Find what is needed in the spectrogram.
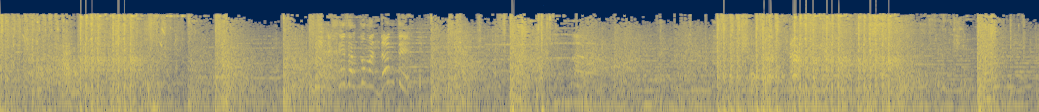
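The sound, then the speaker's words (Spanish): Loud, sustained gunfire from a crossfire inside and outside a bar in a war film: dense, overlapping shots and rapid automatic bursts that continue without pause, with a voice speaking over the shooting. “En el interior y en el exterior del bar continúa el fuego cruzado. Desde el jeep, una soldada infiltrada dispara.”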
